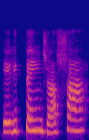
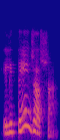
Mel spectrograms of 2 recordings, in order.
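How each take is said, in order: First: Drawn-out ele tende a achar, leaning on achar; slow stress on achar. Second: Ele tende a achar with tende punched, falling at the end; stress on tende. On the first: Professor repeating the client's belief, slowly. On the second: Professor to students, stressing the word tende. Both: Shown as a demonstration.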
